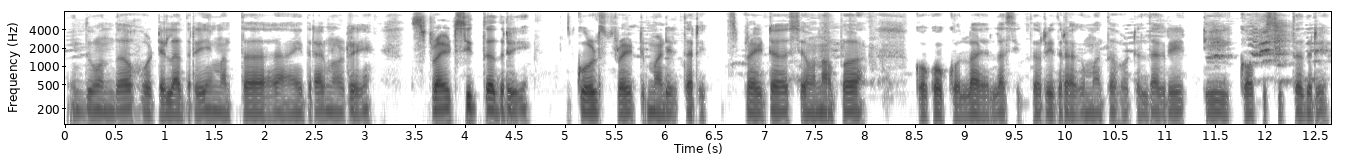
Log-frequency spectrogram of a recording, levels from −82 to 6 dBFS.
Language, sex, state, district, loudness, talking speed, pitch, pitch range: Kannada, male, Karnataka, Bijapur, -24 LUFS, 135 wpm, 90 Hz, 90-95 Hz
